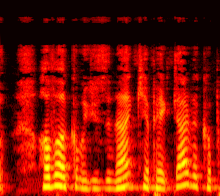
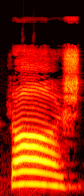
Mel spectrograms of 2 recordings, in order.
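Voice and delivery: much louder desperate scream; screaming his name; 4 semitones higher, 10 dB louder than usual. A narrator's reading. Mother screaming as her son disappears, desperate cry. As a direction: cry out as he vanishes under the coins. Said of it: "diye haykırdı".

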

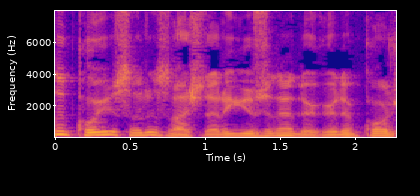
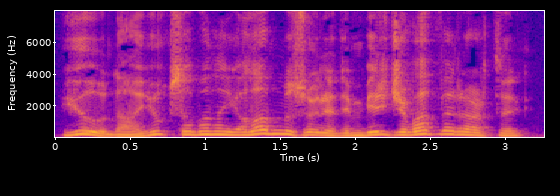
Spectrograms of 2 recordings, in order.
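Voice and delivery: higher, quick anxious questioning; fearful; 6 semitones higher than usual. A narrator's reading. Woman presses driver on whether she was lied to, fearful. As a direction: demand an answer with understated fear. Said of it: "korku dolu bir sesle devam etti".

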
